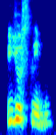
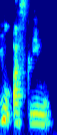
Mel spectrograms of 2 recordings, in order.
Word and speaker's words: yuslimu: So hamzatul qata gets dropped in yuslimu. Will you all remember this? Just for the ease of pronunciation, you do not say you aslimu. It is not you aslimu, you just say yuslimu.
